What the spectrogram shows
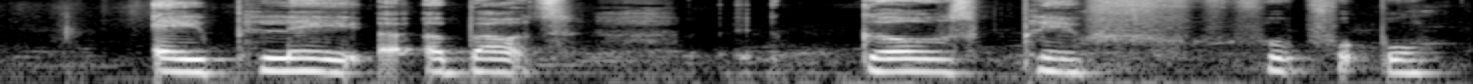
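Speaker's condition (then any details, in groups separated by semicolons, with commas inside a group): Stammering; attended small stammering group during summer holiday; prolonged sounds, blocks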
